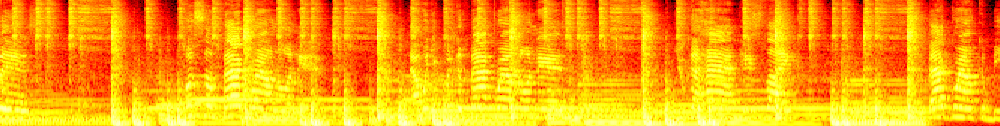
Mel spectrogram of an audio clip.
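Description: A hip hop beat with bass, drums and a rapped vocal playing back loudly, then cut off suddenly near the end.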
